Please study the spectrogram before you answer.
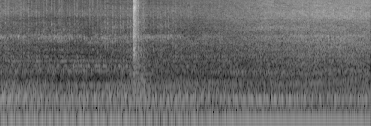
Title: Does anyone know why it’s making this noise when I go into neutral? also sometimes when I’m driving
